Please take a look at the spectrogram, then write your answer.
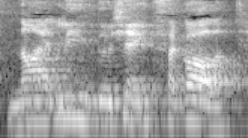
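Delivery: usual speaking voice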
